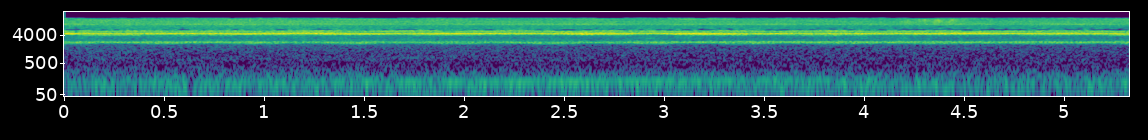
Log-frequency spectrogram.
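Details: Summertime New England crickets at night giving a dense, continuous shrill trilling from many insects, even and unwavering throughout, with a soft low hum underneath.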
